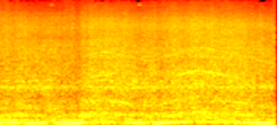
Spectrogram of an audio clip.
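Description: A Maruti Omni car engine runs and revs up loud and close, a steady rough mid-pitched drone with rising throttle, no voices over it.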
